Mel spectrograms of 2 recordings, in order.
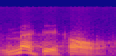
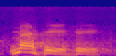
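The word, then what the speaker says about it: México: The correct Spanish pronunciation is Mexico. Mexico.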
